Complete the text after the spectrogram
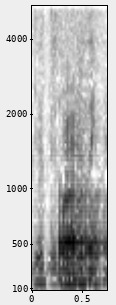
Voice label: "deploy", vox; source engine; hl1; video games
